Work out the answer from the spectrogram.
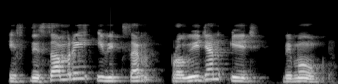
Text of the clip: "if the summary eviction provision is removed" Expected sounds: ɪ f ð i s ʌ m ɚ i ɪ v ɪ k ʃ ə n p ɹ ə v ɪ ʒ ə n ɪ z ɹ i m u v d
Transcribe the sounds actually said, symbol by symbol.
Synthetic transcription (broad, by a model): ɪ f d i s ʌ m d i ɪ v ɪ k s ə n p ɹ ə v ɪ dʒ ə n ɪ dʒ ɹ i m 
